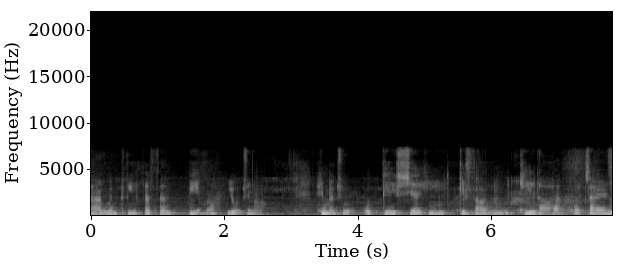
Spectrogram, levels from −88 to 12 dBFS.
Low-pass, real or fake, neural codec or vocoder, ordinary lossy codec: 7.2 kHz; fake; codec, 44.1 kHz, 2.6 kbps, SNAC; none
